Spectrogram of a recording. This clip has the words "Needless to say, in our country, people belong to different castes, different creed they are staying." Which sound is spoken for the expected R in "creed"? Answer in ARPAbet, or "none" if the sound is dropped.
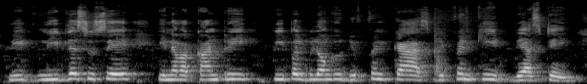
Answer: none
